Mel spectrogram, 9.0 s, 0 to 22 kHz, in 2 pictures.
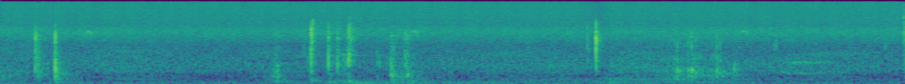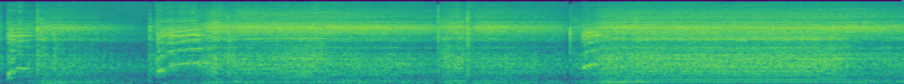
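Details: Starter motor for a 1971 20 hp Johnson outboard tested on the bench with a battery: after handling clicks, a high, even electric whir in short bursts spins freely; starter works normally.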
